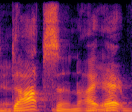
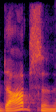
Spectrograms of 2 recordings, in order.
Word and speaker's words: Dotson: Yeah, it's Dotson. When I first heard this, I said, Jim Dobson is focused on the family. What do you mean, Jim Dobson?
